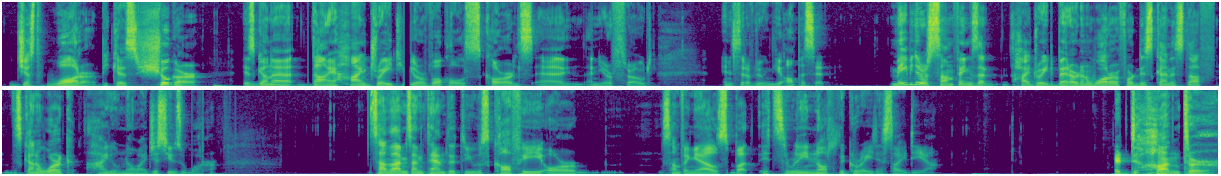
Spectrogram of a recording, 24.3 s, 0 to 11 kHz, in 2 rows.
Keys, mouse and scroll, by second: 23.1 click, 23.3 space, 23.5 ctrl+scroll up 1.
